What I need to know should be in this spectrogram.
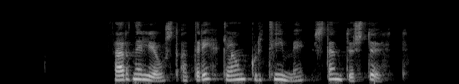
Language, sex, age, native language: Icelandic, female, 40-49, Icelandic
